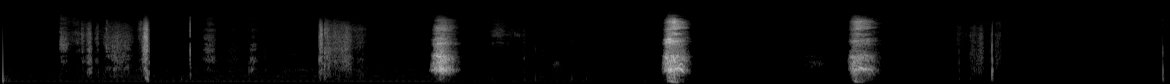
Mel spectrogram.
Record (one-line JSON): {"exhalation_length": "11.7 s", "exhalation_amplitude": 29614, "exhalation_signal_mean_std_ratio": 0.21, "survey_phase": "beta (2021-08-13 to 2022-03-07)", "age": "65+", "gender": "Female", "wearing_mask": "No", "symptom_none": true, "smoker_status": "Ex-smoker", "respiratory_condition_asthma": false, "respiratory_condition_other": false, "recruitment_source": "REACT", "submission_delay": "7 days", "covid_test_result": "Negative", "covid_test_method": "RT-qPCR", "influenza_a_test_result": "Negative", "influenza_b_test_result": "Negative"}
